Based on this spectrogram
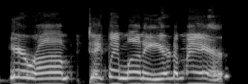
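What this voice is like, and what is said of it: Imitates an average Chicago resident. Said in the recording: “my imitation of an average Chicago D”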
